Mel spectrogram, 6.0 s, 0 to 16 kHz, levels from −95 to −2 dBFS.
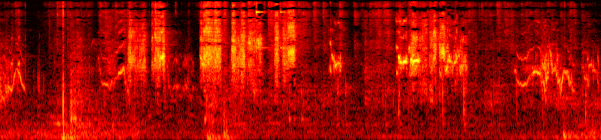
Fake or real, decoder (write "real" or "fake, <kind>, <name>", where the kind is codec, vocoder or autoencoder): real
